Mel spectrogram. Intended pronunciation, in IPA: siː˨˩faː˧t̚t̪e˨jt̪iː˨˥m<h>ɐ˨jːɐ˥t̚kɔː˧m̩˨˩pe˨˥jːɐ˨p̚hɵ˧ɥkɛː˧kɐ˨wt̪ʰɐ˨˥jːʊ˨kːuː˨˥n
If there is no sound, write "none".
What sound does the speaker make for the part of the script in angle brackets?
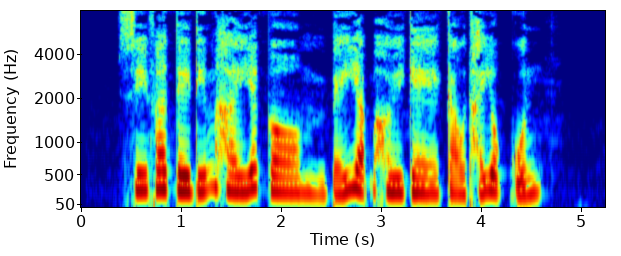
h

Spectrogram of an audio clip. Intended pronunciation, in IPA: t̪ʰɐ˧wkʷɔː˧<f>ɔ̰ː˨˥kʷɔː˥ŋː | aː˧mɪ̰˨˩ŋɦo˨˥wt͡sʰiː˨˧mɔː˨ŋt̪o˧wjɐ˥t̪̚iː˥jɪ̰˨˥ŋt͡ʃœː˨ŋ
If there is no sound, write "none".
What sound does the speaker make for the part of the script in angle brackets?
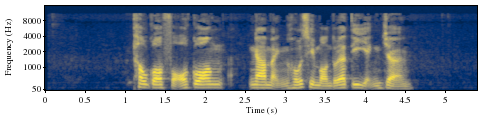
f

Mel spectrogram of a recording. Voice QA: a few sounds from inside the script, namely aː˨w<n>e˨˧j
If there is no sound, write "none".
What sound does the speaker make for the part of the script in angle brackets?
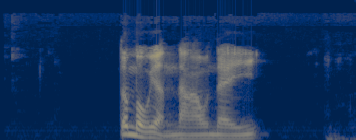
n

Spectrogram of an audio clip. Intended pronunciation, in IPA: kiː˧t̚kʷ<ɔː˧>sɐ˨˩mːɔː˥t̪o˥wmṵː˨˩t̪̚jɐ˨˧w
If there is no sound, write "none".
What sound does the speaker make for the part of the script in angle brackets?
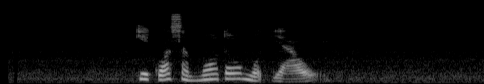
ɔː˨˥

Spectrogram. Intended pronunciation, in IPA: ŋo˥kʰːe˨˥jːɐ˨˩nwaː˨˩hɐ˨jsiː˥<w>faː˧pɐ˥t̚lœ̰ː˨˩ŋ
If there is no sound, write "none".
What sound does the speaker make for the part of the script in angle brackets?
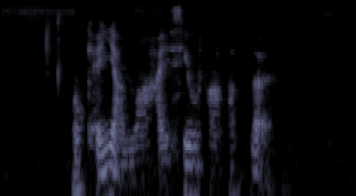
w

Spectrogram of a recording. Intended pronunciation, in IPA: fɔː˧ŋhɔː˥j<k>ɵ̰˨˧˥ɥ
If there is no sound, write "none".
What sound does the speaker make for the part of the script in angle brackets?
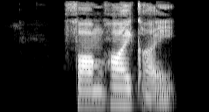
kʰ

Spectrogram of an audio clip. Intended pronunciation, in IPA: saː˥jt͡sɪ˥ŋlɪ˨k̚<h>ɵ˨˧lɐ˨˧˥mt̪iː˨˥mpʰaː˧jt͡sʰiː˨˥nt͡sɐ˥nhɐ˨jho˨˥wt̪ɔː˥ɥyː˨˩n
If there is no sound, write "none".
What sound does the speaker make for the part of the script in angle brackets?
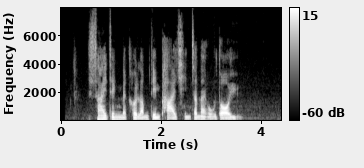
h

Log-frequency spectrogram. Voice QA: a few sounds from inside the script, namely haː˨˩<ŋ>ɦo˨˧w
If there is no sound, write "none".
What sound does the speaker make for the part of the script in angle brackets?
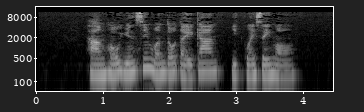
ŋ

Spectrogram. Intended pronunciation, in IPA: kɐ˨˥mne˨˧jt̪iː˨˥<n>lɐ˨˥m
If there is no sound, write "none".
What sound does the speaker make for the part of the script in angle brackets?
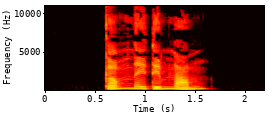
m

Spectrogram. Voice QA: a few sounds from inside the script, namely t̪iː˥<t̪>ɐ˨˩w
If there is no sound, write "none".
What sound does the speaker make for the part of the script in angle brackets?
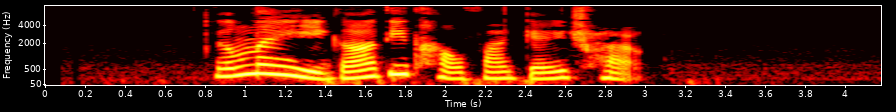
t̪ʰ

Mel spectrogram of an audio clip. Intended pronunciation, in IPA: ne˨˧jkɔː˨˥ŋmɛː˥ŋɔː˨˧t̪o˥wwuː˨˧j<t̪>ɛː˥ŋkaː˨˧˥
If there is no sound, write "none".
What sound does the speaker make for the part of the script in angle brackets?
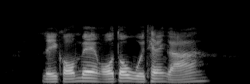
t̪ʰ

